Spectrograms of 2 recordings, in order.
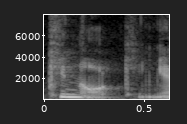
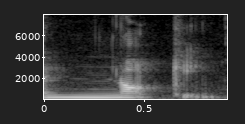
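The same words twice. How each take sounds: First: "knocking" with the K pronounced, like "k-nocking"; wrong K in knocking. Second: "knocking" said as "nocking", K silent. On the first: Teacher showing students the wrong K in "knocking". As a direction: sound the K in "knocking" as a mistake. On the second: Teacher repeating the right silent-K "knocking" for students. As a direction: say "knocking" again with the K dropped, like "nocking". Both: Shown as a demonstration. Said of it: "não pronuncia o K".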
